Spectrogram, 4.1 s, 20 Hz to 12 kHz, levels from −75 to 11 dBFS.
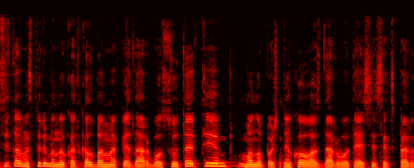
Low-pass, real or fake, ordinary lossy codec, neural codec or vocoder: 10.8 kHz; real; AAC, 64 kbps; none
